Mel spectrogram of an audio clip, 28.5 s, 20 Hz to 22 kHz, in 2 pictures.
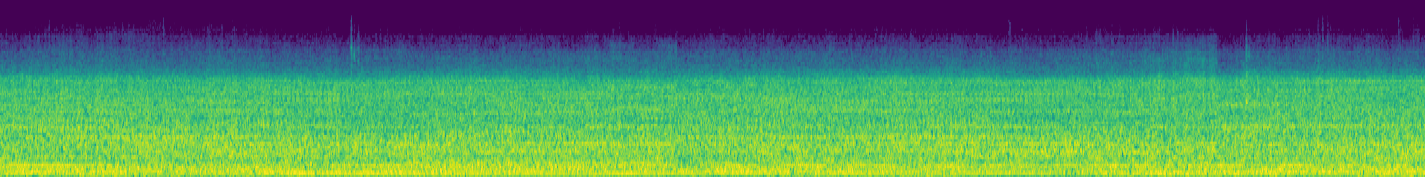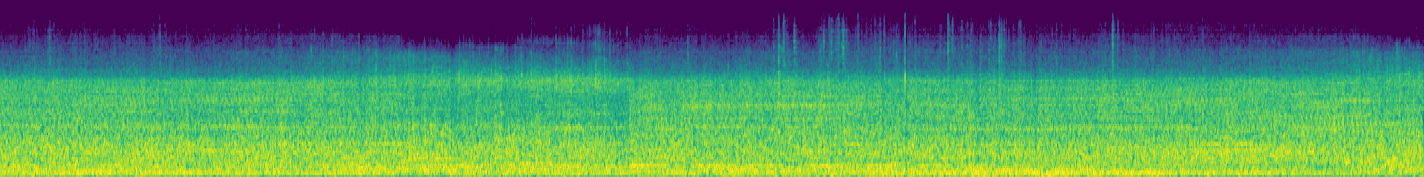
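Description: John Deere 3046R tractor's diesel engine running steadily, driving a front-mounted PTO snowblower that is throwing snow, with a steady rushing noise over the engine's even low note.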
